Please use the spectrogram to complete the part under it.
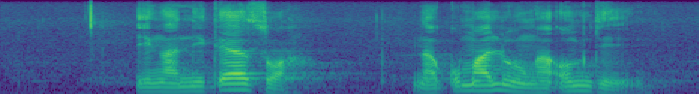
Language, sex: Zulu, male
